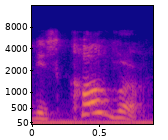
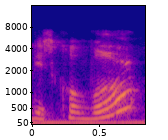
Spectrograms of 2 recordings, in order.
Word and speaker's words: discover: So đây mình nhấn âm 2 mà phải không? Mình đọc là discover. Discover. Mình đâu có đọc là discover. Khi nào mình đọc discover thì các anh chị nhớ double, ok?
